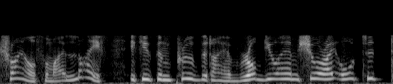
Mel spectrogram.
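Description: No faults are present in this speech clip; the G.711 telephone coding is audible as a band limit with nothing above about 3.8 kHz.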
